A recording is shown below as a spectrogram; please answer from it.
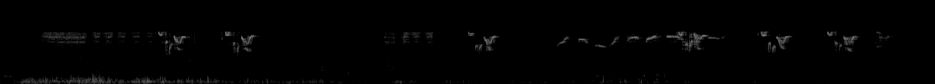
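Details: Oriental magpie-robin (kacer) from Nagan Raya, Aceh, singing bright, varied whistled and warbled phrases in short bursts, some notes sliding up and down, separated by brief pauses; low rumbling background noise underneath, strongest at the start.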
